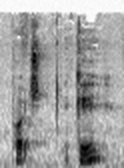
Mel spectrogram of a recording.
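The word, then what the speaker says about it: Poit Dhubh: Poich du, pronounced poch du,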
